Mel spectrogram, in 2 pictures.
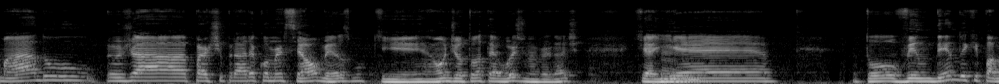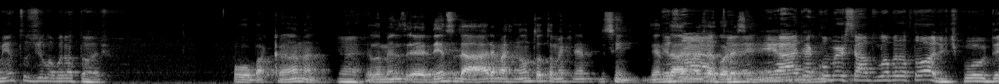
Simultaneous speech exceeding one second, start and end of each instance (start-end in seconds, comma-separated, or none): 16.6-18.3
